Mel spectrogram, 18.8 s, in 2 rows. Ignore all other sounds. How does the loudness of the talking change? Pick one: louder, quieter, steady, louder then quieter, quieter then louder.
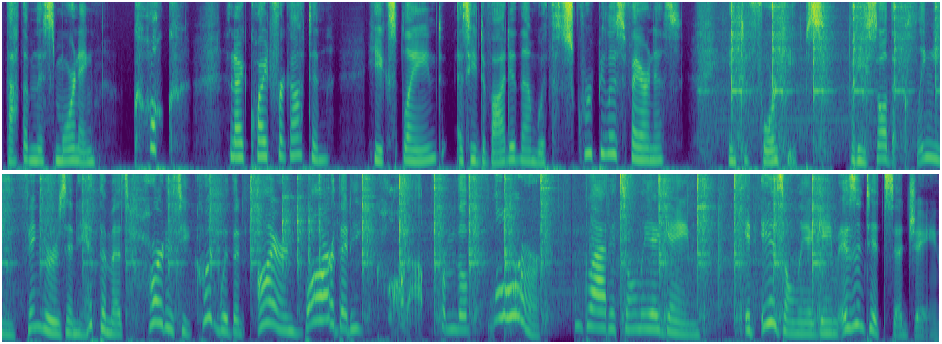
steady.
